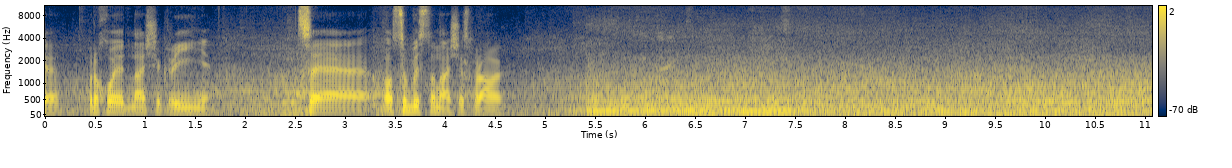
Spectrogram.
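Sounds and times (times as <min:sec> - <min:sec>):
low traffic rumble: 0:04.6 - 0:11.0.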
